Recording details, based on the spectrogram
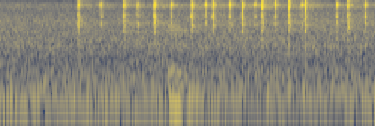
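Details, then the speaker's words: New, still-sealed bi-xenon projector with no bulb fitted. Crisp, evenly spaced ticks at about seven per second as the shutter solenoid cycles. It works normally. "Hai solenoid nya tidak nashya Hai masih bagus ya Hai terdengarkan suara ketak ketuk ya"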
